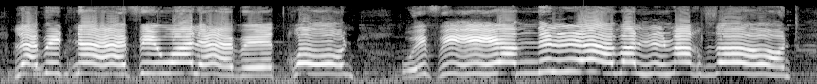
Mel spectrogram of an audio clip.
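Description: A boy singing solo in a high, clear voice with a wide vibrato, in long held phrases with a short pause about halfway through.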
